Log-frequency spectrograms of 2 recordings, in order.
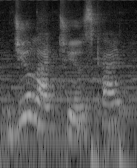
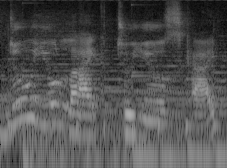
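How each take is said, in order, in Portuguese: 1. É dita rápido, com as palavras juntas. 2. É dita devagar, com cada palavra separada. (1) "na segunda vez eu falo como um nativo falaria" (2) "eu realmente falo uma frase um pouco mais lentamente"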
